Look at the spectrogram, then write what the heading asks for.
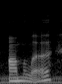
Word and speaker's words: Amala: to butcher it, but I do know Amala is how you pronounce her first name because she has said it before in interviews.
